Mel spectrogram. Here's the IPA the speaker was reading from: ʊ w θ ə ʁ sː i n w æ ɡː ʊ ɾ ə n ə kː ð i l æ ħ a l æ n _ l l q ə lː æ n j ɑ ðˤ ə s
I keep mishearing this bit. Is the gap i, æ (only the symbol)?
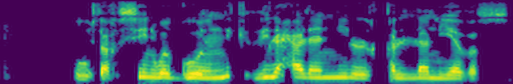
i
